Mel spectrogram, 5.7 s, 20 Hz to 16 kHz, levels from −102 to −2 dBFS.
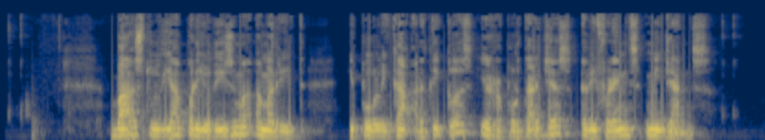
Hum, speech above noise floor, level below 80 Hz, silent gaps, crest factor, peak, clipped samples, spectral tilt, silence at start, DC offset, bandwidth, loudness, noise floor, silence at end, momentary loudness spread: none; 31 dB; -50 dBFS; none; 20 dB; -8 dBFS; under 0.1%; -5 dB/octave; 0.85 s; under 0.1%; 11.5 kHz; -27 LUFS; -58 dBFS; 0.45 s; 7 LU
